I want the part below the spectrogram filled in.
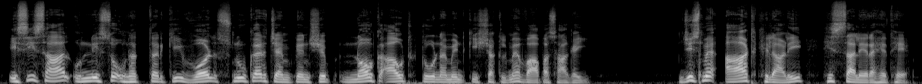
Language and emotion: Urdu, neutral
